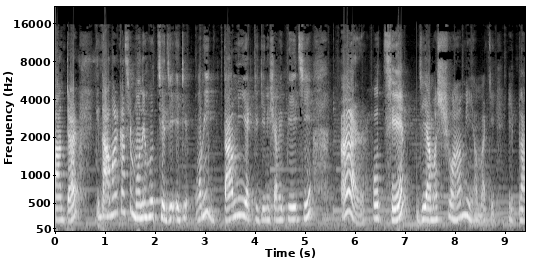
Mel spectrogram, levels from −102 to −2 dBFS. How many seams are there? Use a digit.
1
